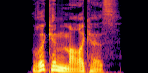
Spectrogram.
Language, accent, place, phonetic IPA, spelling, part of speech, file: German, Germany, Berlin, [ˈʁʏkn̩ˌmaʁkəs], Rückenmarkes, noun, De-Rückenmarkes.ogg
- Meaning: genitive singular of Rückenmark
